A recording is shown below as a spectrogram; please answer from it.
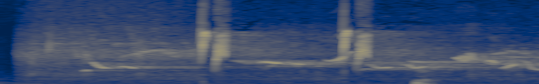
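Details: Least Flycatcher, a common bird of forested areas in Canada, giving two dry, snappy two-part "che-bek" songs less than a second apart, over thin, high whistles of other birds in the background.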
